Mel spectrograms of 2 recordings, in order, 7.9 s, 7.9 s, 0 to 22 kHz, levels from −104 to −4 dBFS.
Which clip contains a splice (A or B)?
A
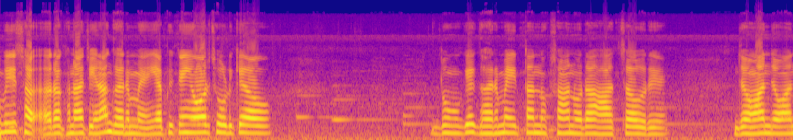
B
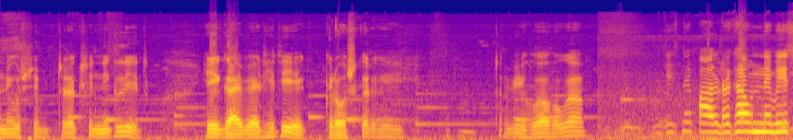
B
